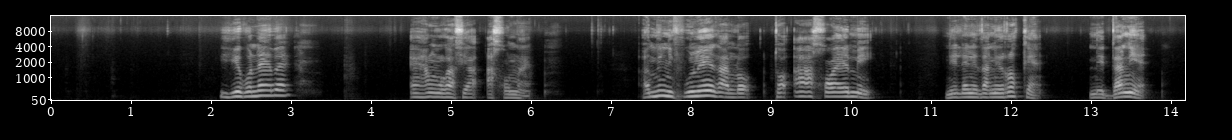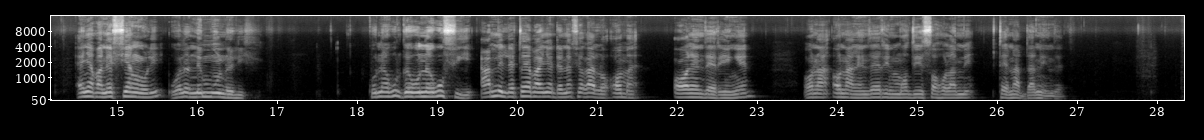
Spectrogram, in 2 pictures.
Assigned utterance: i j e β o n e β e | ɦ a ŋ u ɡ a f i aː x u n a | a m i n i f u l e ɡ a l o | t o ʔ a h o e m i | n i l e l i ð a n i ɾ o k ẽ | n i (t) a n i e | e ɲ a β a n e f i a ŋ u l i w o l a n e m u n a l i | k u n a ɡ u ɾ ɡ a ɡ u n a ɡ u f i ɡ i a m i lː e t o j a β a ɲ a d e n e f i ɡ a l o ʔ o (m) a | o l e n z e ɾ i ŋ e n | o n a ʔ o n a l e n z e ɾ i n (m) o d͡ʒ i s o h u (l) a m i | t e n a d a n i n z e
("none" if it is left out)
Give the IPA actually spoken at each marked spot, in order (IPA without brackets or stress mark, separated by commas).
d, m, m, l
